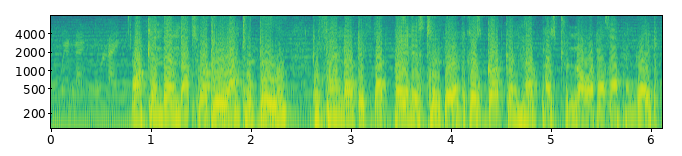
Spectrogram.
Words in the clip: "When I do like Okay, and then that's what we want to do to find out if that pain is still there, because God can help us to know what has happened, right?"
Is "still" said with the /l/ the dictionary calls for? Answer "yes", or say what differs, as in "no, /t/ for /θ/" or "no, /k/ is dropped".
yes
